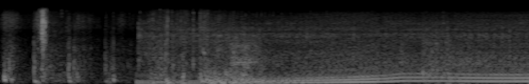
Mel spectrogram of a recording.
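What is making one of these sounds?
A vehicle engine starts and revs up, rising in pitch.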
